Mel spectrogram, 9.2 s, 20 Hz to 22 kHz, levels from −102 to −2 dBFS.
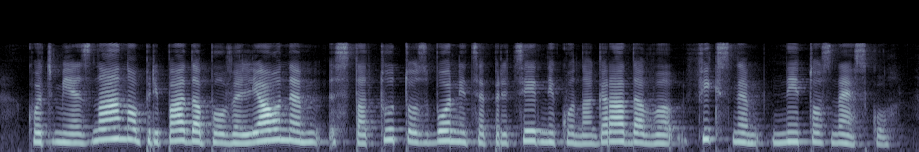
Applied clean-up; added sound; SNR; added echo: none; none; none; none.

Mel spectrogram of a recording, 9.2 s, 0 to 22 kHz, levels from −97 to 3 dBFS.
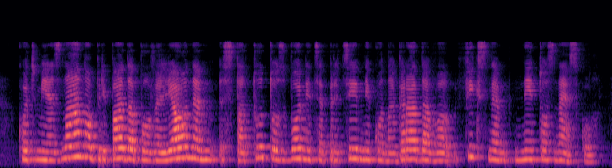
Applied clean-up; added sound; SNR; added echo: none; none; none; reverberation time 0.3 s.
